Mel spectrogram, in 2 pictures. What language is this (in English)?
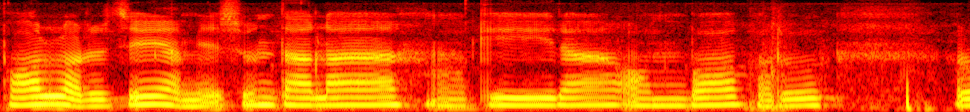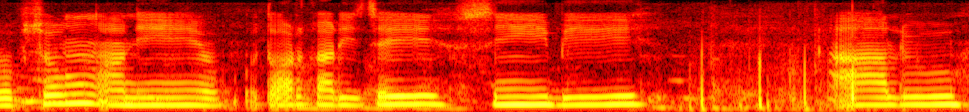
Nepali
